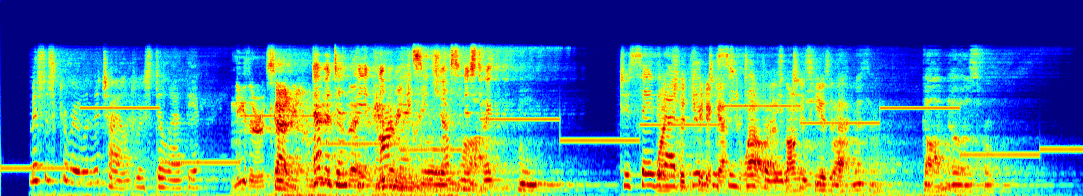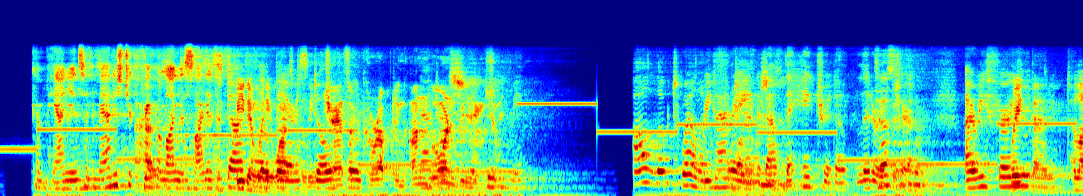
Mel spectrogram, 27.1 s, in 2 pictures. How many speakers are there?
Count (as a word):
seven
